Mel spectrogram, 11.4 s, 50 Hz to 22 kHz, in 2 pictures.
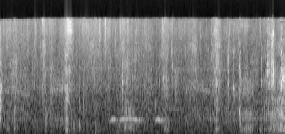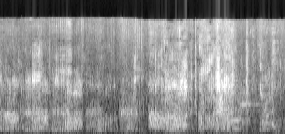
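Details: Staffordshire Bull Terrier puppies, 38 days old, from one litter, recorded 20 September 2010: a short high whine early on, then rough, repeated growling and grunting bursts that grow louder and denser through the second half, indoors.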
